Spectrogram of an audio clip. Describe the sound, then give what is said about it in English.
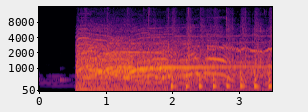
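A large crowd cheers loudly and steadily, a dense roar of voices with whoops and shouts rising over it, starting abruptly and holding at full volume. “This is a hell of a crowd.”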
